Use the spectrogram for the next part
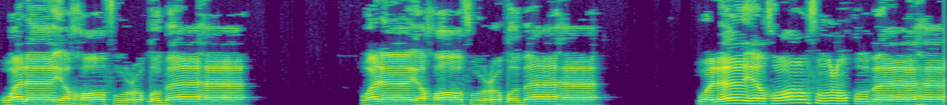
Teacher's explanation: ولا يخاف عق قوف موٹا ہوگا اور قوف پر قلقلہ بھی ہے. عقباها با کو تھوڑا لمبا کریں گے، کھڑی زبر ہے اس وجہ سے، اور ہا الف کی وجہ سے لمبا ہوگا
